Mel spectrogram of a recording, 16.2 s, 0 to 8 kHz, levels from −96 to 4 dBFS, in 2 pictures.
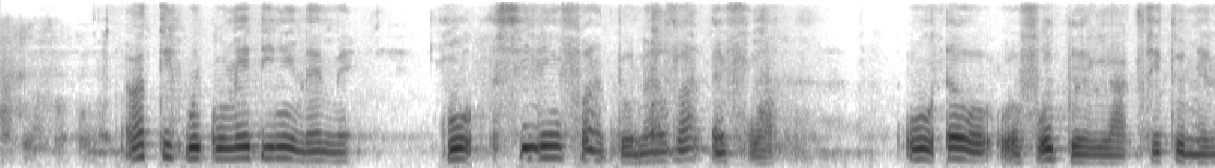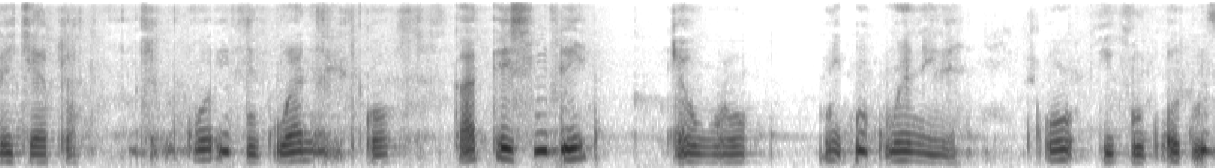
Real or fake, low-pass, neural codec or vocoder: fake; 7.2 kHz; codec, 16 kHz, 2 kbps, FunCodec, trained on LibriTTS, 25 frames a second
